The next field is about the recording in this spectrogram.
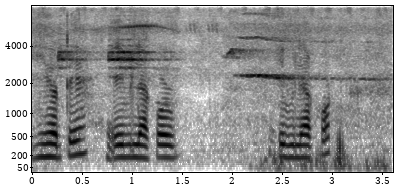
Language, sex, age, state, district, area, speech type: Assamese, female, 45-60, Assam, Goalpara, urban, spontaneous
